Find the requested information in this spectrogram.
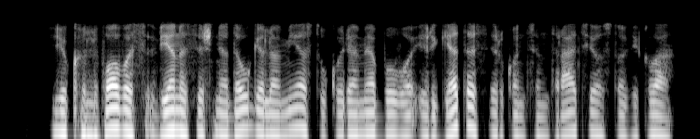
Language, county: Lithuanian, Alytus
